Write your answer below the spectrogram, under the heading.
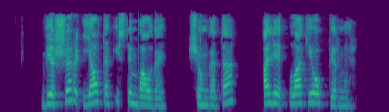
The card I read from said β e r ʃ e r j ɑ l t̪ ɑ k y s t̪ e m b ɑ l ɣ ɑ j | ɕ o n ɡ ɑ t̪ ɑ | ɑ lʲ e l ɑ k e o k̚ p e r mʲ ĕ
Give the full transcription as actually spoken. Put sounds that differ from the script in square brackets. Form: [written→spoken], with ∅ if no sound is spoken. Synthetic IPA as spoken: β e r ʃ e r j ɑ l t̪ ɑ k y s t̪ e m b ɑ l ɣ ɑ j | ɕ o [n→ŋ] ɡ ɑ t̪ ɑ | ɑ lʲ e l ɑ k e o k̚ p e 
